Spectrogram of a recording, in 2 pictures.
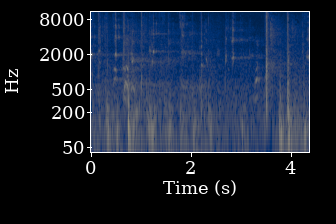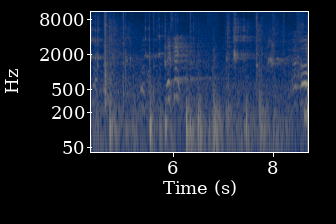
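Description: Badminton doubles rally: rackets striking the shuttlecock in fast, irregular exchanges of sharp hits, with short squeaks of shoes on the court.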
